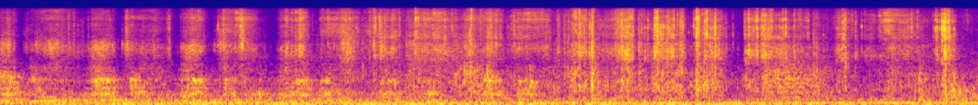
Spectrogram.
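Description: Scissors cutting through thin tissue paper, the paper crinkling and rustling as it is held and fed: an irregular run of snips and crackles.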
